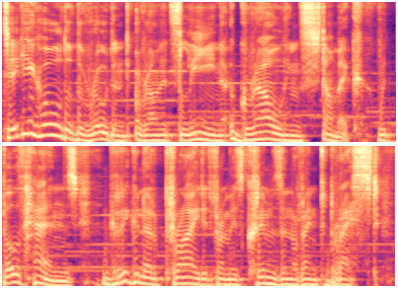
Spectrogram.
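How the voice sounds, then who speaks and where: A man's voice: medium pitch, animated, a little slow, hardly any pauses, darkish tone. Guy streaming a hammy dramatic reading, very up and down voice, exasperated little asides, faint music under it. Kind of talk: theatrical story narration with casual asides.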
